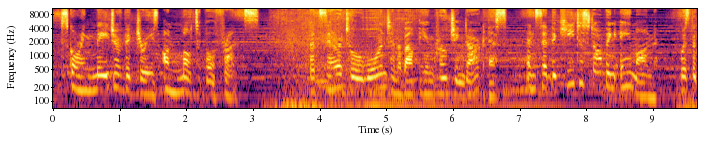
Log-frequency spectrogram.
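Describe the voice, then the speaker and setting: A woman acting as a solemn, measured chronicler, narrating a galactic war saga for a game cinematic. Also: low voice, close to an everyday voice. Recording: prominent orchestral music behind. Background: music.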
